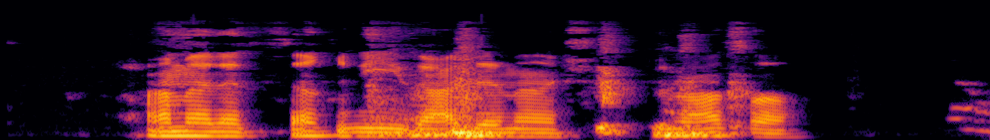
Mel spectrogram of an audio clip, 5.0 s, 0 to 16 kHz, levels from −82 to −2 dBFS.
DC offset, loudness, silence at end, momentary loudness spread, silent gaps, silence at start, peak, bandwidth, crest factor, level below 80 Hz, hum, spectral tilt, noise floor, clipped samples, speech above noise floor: under 0.1%; -16 LUFS; 0 s; 9 LU; none; 0.65 s; 0 dBFS; 9 kHz; 16 dB; -42 dBFS; none; -6.5 dB/octave; -71 dBFS; under 0.1%; 56 dB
